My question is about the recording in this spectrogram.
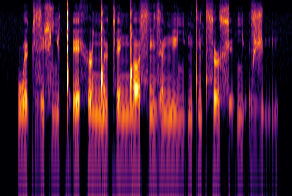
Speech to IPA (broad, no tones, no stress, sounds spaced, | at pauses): w ɘ k z i x ʎ ɨ ǃʼ e h ə˞ ŋ͡ǃ ɨ k ɾ e ŋ͡ǃ ʌ s ĩ z ɘ ŋ i ʎ ḭ ŋ t ĩ t s ə˞ x ḛ ʎ ḛ z ʒ ḭ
